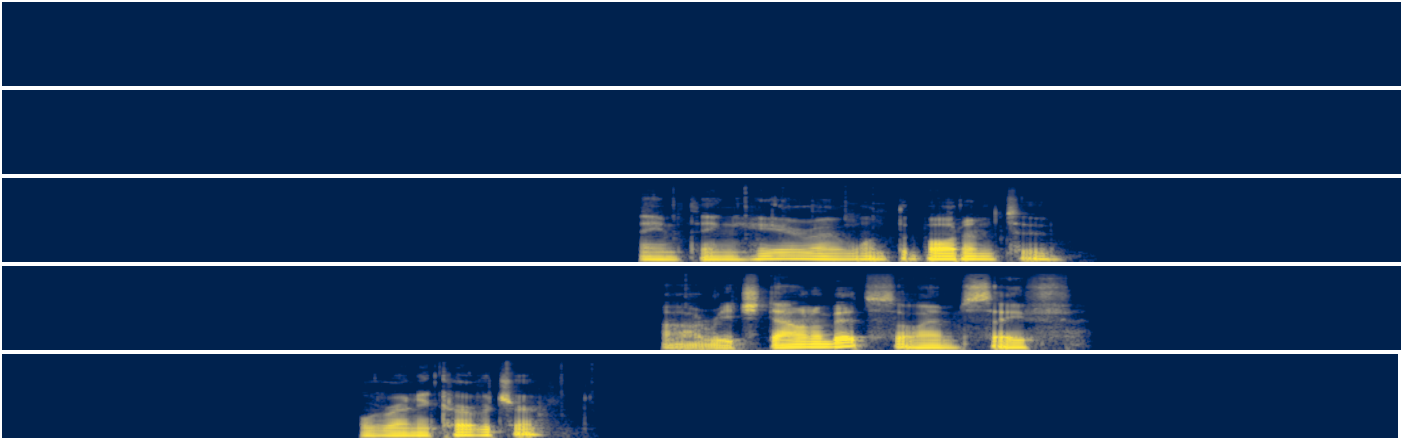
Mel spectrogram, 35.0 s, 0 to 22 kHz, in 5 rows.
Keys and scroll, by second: 0.7 q, 1.4 alt+shift+d, 1.9 w, 3.7-5.0 typing, 6.5 BackSpace, 6.5 Return, 8.8 s, 12.4 alt+shift+d, 12.8 ctrl+s, 13.1 1, 18.5 alt+q, 20.4 q, 23.9 w, 27.5 q, 28.2 w, 31.4 q, 31.9 w, 33.7 q, 34.4 w.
